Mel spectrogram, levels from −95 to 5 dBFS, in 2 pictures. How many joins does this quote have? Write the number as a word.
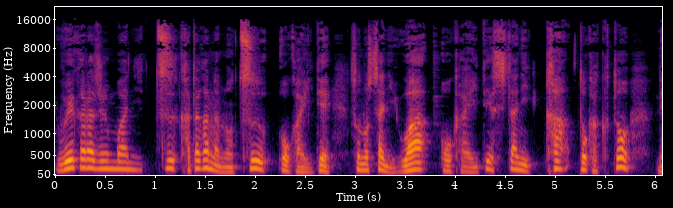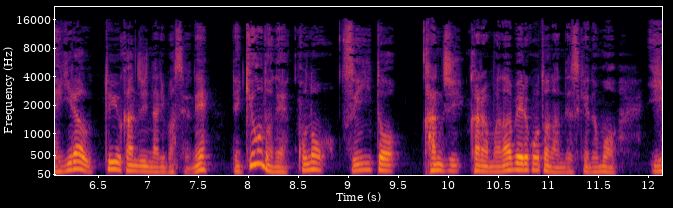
one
